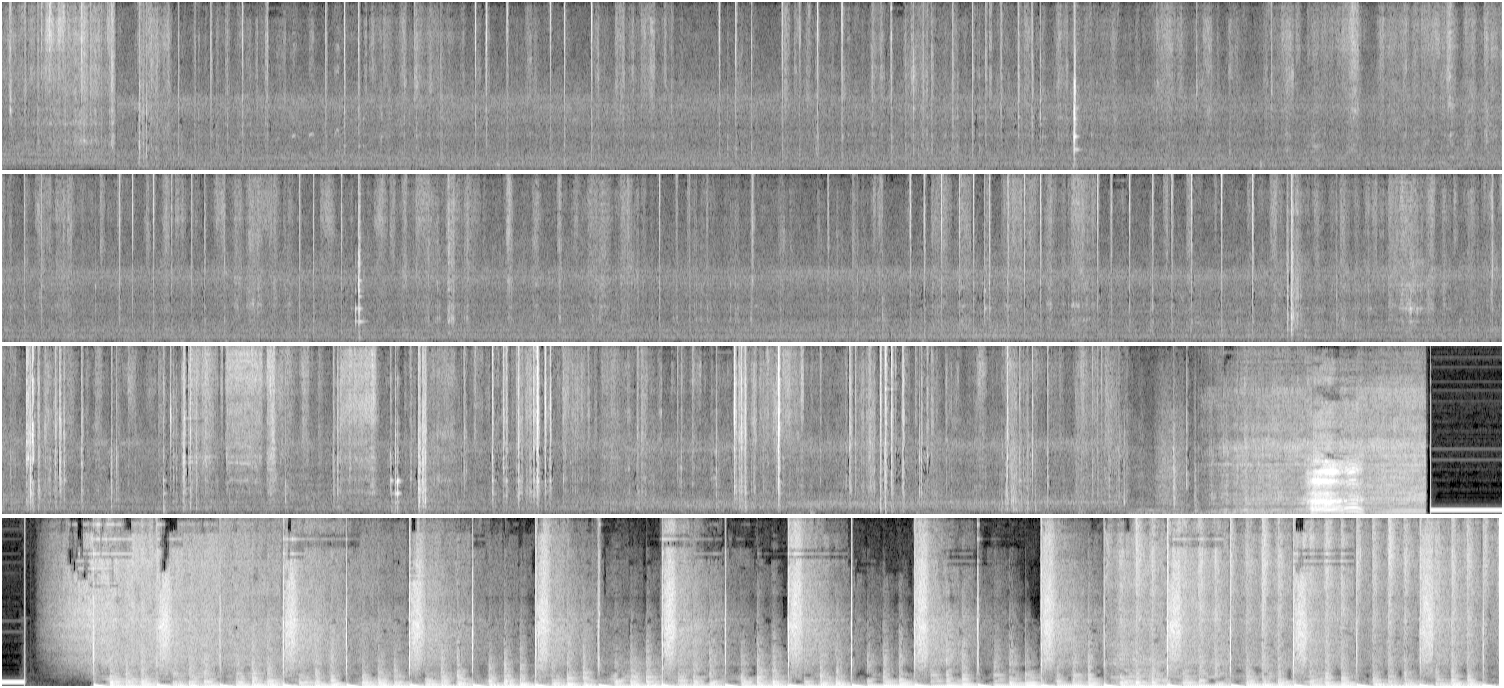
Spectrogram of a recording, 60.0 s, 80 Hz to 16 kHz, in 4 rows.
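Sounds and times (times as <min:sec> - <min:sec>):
rubbing and handling noises: 0:00.0 - 0:44.1
low steady hum: 0:45.9 - 0:59.9.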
